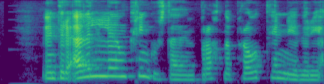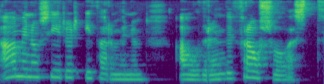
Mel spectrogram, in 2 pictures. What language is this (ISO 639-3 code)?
isl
